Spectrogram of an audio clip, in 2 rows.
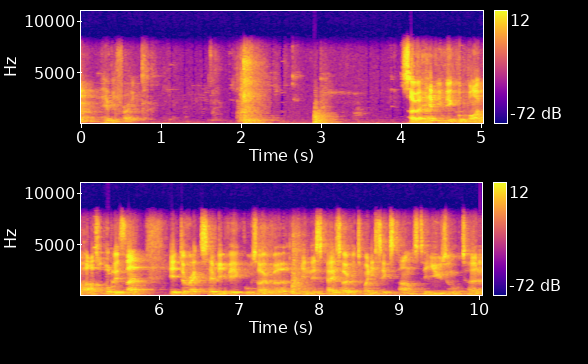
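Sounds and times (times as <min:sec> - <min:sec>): door opening: 0:01.7 - 0:03.6.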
